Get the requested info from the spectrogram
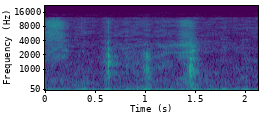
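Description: Four short strokes of a stylus rubbing on a writing tablet as symbols are drawn; the first and last strokes are a little longer.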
